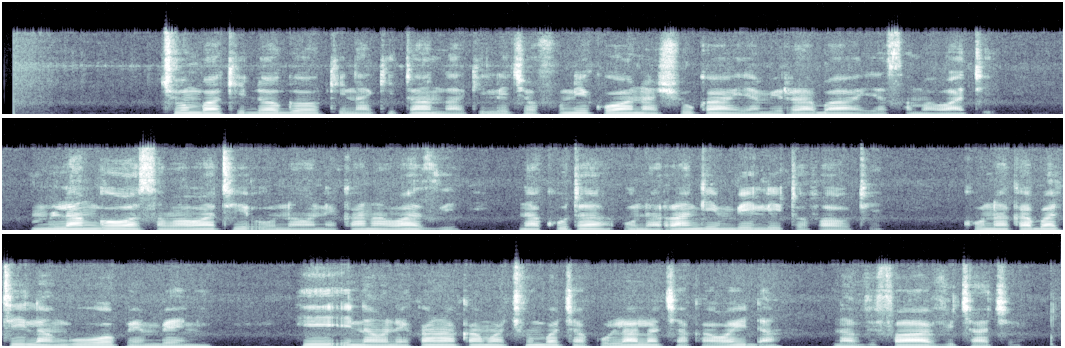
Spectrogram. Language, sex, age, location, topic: Swahili, male, 25-35, Nairobi, education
